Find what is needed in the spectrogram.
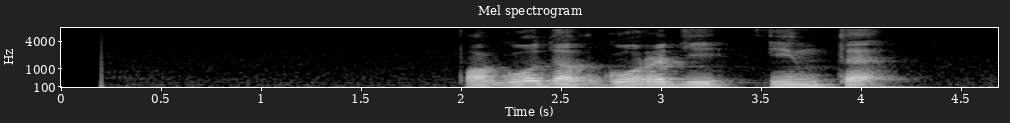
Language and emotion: Russian, neutral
